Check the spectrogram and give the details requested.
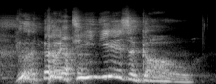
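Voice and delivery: very high, loud, sing-song swooping character voice. Voicing Gonzo Gabagool greeting the player: Gonzo Gabagool voice. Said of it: "So he's like".

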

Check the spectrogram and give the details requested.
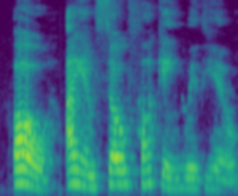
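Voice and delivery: stiff, lifeless, wooden, flat amateur delivery. Quoting a line one of the characters says, mocking it as a wooden line reading. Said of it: "it was that wooden".

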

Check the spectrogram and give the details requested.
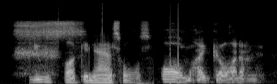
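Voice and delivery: very quiet, calm, contained fury. A podcast host, angry at guys who don't understand periods, speaks in quiet anger. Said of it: "I get quiet when I'm angry".

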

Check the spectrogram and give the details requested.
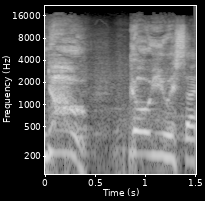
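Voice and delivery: man's high-pitched screaming yell. Telling a story about a bloke at half time, retelling a bloke screaming. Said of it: "And he screams".

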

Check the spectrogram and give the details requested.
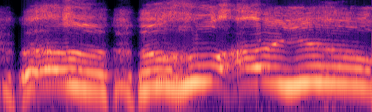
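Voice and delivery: very high, grunt-like delivery. Retelling a tv scene, the speaker quotes a character, retelling a grunted line. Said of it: "and he grunts".

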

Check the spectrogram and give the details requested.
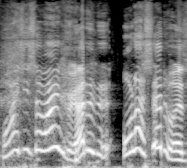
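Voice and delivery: mock innocent, very high, loud whiny tone.

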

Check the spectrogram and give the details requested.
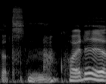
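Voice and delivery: grumbling, hushed, slightly salty stage whisper. Retelling how Connor reacted to an employee's history talk: imitating Connor's salty half-whisper. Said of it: "saltedly, like, whispering".

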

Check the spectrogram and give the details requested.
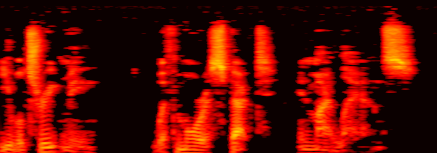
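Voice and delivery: very slow, drawn-out, very quiet, hushed delivery. Game master voicing a character looking down at the player, very slowly. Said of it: "he says very slowly".

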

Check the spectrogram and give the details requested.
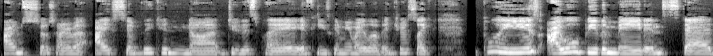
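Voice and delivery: weepy, tearful, pleading voice. Retelling begging a teacher to drop a school play role: imitating her own crying plea. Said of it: "I started crying".

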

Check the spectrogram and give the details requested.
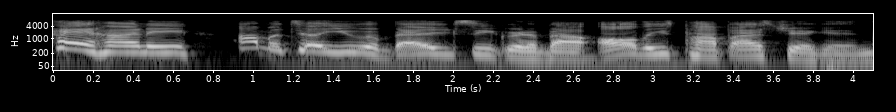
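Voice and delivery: high commercial-lady voice, like a TV ad spokeswoman. Imitating the Popeyes commercial lady telling a secret: imitating the Popeyes commercial lady. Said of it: "whoever that lady is".

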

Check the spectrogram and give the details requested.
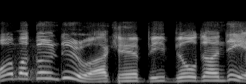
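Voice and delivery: put-on drunk voice with slurred words. Storyteller recounting a man found drunk in his driveway, Jerry Lawler mock-drunk slurring. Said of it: "he's like slurring".

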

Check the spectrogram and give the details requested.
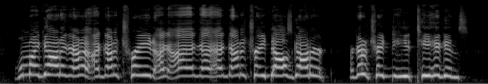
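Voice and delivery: mock frantic stuttering panic, very high pitched. Warning fantasy players not to overreact, imitating someone panicking. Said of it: "People panic".

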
